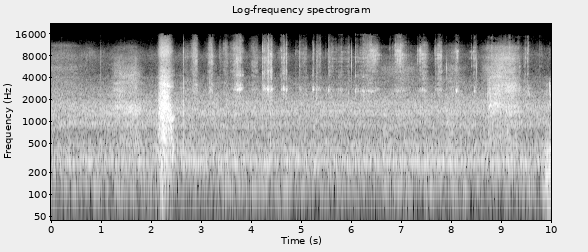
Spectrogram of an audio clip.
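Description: Toothbrush bristles scrubbing a printed circuit board in short, scratchy strokes, brushing dust off it. A sharp puff of breath is blown onto the board about two seconds in, and a longer, softer blow comes near the end.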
